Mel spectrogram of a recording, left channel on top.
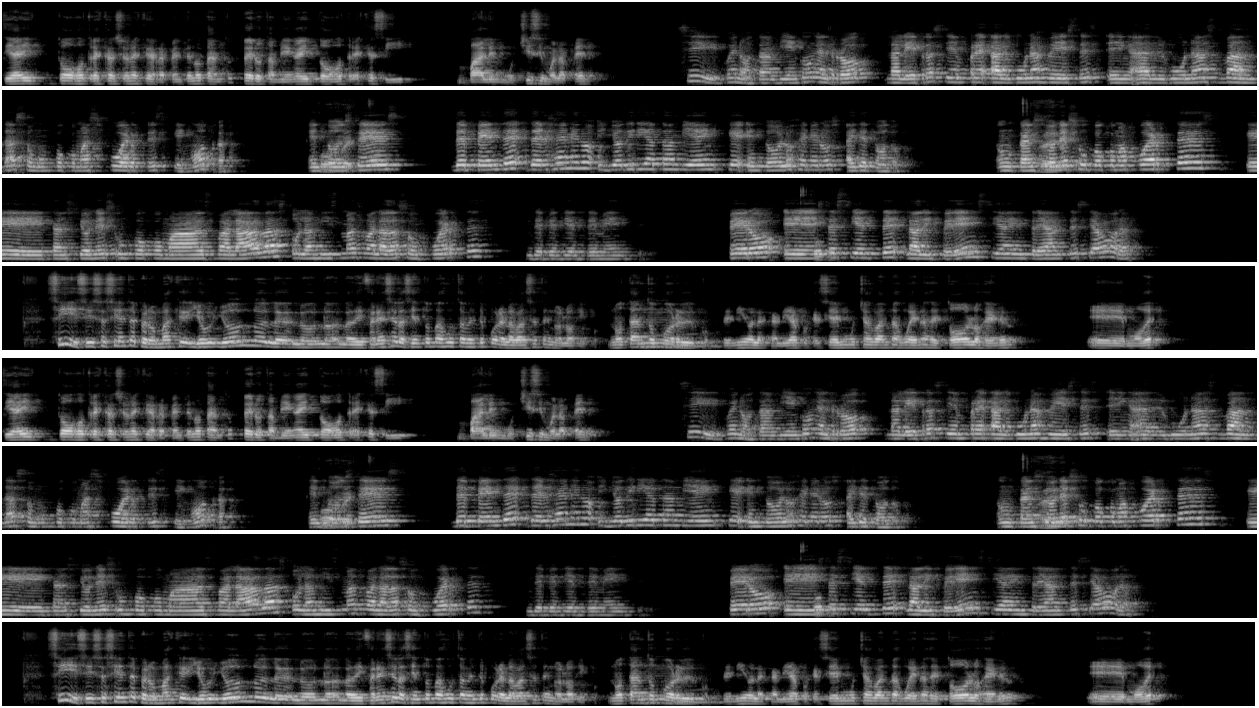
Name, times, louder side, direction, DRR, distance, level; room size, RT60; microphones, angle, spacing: voice 1, 0.0-4.0 4.7-5.9 15.7-16.1 22.9-23.2 33.2-33.4 38.1-47.8 48.5-49.1, equal, ahead, 3 dB, 1.7 m, -21 dB
voice 2, 6.9-8.6 8.8-14.8 15.6-16.4 17.1-21.5 22.5-24.6 25.0-29.9 30.3-31.3 32.4-36.4 44.0-44.8, left 2 dB, 35° left, -3 dB, 3.5 m, -22 dB
20.0 x 8.0 x 4.3 m, 0.38 s
head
